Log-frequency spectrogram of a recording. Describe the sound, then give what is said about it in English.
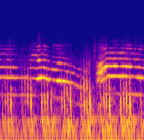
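Hooves of a black horse galloping flat out in the lead of a race, rapid steady beats running beneath a sustained tonal line that bends in pitch partway through. “The black horse in the lead answered his master's call with every ounce of strength he could summon.”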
